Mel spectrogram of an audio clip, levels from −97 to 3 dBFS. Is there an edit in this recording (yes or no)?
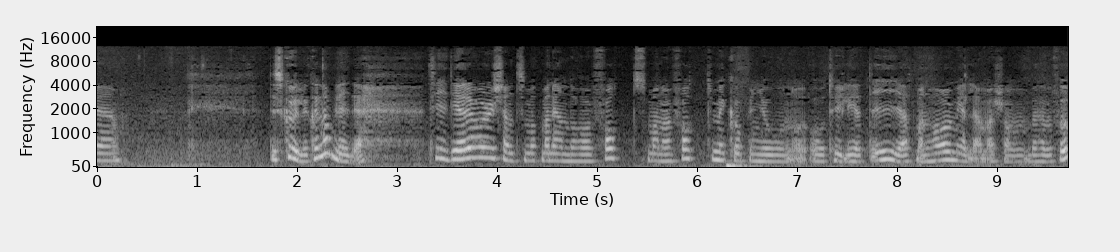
no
